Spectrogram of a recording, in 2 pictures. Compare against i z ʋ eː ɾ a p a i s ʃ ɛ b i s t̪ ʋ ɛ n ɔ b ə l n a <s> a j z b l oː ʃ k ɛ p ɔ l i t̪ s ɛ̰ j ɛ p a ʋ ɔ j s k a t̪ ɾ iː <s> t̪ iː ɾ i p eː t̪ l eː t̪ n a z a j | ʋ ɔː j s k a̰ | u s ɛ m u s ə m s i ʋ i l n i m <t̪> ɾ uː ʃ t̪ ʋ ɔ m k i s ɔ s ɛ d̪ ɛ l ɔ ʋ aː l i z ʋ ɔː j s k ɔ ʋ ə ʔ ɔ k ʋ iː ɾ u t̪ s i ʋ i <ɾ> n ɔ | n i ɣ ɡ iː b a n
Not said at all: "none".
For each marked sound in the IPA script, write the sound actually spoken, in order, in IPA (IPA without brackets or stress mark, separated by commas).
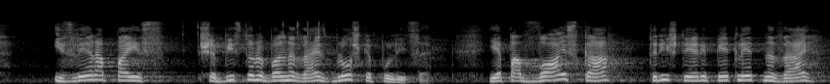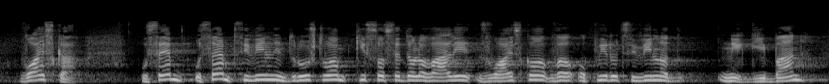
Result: z, ʃ, d̪, l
